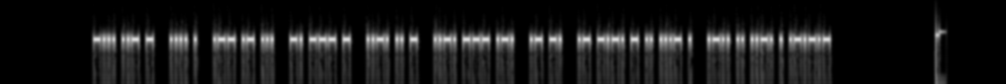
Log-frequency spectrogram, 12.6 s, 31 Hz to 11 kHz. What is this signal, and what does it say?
Morse code, heard as a keyed tone, about 40 wpm, 700 Hz. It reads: BUT HE WAS NOT FIT FOR AN ACTIVE LIFE.
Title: Sentences from Top 1000 Words - Review Part 6 - 40wpm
